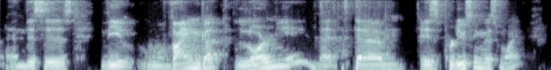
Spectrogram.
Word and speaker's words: Loimer: I just want to say that I'm going to correct your pronunciation because I actually speak German. It's Please do. Grüner, Vetliner, Loimer, Lois.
